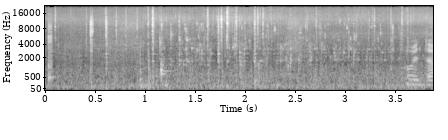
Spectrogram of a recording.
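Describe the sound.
Boiled coffee pours steadily from an old coffee pot into a cup, a continuous splashing trickle with small drips, while people talk quietly.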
